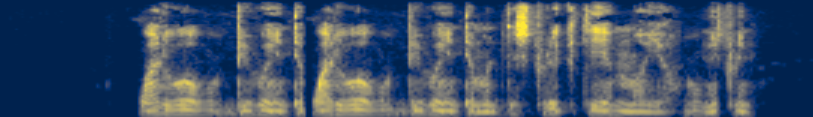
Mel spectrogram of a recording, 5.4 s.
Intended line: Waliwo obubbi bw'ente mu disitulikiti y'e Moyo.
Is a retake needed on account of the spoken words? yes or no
yes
